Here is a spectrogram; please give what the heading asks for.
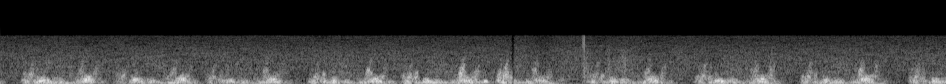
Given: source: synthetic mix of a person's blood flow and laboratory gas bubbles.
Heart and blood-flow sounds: Doppler ultrasound of blood flow; precordium
7.68-7.78 s: bubbles
From the record:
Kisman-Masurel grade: 111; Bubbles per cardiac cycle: 1 to 2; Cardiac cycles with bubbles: 1 to 10%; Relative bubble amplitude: barely perceptible (0.100 to 0.250); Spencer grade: 1 (occasional bubble signal discernible with the cardiac motion signal, with majority of cardiac periods free of bubbles); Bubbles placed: only in the low amplitude regions of the cardiac cycle

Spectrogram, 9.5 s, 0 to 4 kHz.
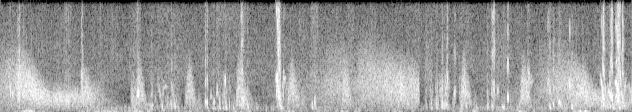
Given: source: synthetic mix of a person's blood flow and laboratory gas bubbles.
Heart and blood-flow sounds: Doppler ultrasound of blood flow; subclavian vein
0.13-0.39 s: bubbles
0.42-0.46 s: bubbles
0.95-1.07 s: bubbles
1.20-1.28 s: bubbles
1.96-2.11 s: bubbles
2.21-2.73 s: bubbles
3.04-3.92 s: bubbles
4.11-4.31 s: bubbles
4.65-4.79 s: bubbles
6.37-7.04 s: bubbles
7.29-7.67 s: bubbles
7.73-8.03 s: bubbles
8.19-8.71 s: bubbles
8.97-9.49 s: bubbles
From the record:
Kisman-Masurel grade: 233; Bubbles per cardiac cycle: several, 3 to 8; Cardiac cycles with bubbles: 50 to 99%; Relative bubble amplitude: loud (0.450 to 0.775); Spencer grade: 3 (all of the cardiac periods contain showers or single bubble signals, but not dominating or overriding the cardiac motion signals); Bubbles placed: anywhere in the cardiac cycle

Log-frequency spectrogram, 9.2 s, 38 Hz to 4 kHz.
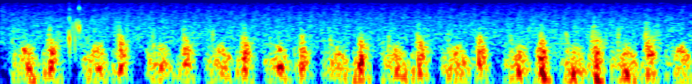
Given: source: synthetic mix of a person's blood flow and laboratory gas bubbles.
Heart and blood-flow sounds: Doppler ultrasound of blood flow; precordium
0.88-1.09 s: bubbles
From the record:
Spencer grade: 2 (many but less than half of the cardiac periods contain bubble signals, singularly or in groups); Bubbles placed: anywhere in the cardiac cycle

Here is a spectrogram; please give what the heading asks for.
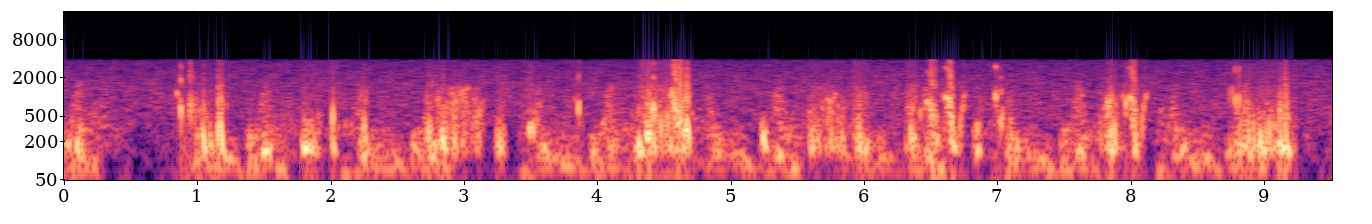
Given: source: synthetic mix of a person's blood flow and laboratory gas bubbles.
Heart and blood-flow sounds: Doppler ultrasound of blood flow; precordium
0.81-1.23 s: bubbles
1.77-1.94 s: bubbles
1.98-2.08 s: bubbles
2.21-2.30 s: bubbles
2.70-3.15 s: bubbles
3.23-3.32 s: bubbles
3.46-3.56 s: bubbles
3.82-3.90 s: bubbles
4.28-4.73 s: bubbles
5.58-5.88 s: bubbles
5.91-6.04 s: bubbles
6.31-6.77 s: bubbles
6.82-6.91 s: bubbles
6.95-7.08 s: bubbles
7.74-8.13 s: bubbles
8.73-9.23 s: bubbles
9.49-9.52 s: bubbles
From the record:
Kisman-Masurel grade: 243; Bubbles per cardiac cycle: several, 3 to 8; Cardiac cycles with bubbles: 100%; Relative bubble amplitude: loud (0.450 to 0.775); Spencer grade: 3 (all of the cardiac periods contain showers or single bubble signals, but not dominating or overriding the cardiac motion signals); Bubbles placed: anywhere in the cardiac cycle

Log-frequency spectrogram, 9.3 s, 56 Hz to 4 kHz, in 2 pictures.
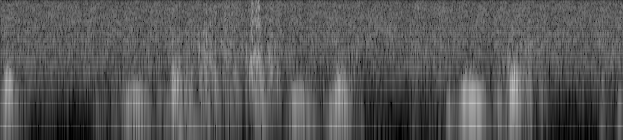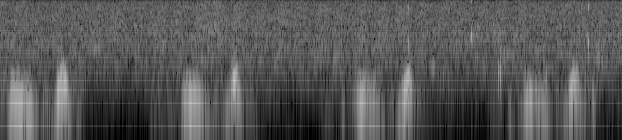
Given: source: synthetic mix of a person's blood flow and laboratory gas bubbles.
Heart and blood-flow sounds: Doppler ultrasound of blood flow; precordium
1.25-2.10 s: bubbles
3.71-4.14 s: bubbles
7.71-7.77 s: bubbles
8.19-8.23 s: bubbles
8.40-8.45 s: bubbles
8.68-8.80 s: bubbles
9.05-9.18 s: bubbles
From the record:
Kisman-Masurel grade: 221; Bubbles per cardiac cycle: several, 3 to 8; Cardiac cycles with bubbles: 10 to 50%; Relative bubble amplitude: barely perceptible (0.100 to 0.250); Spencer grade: 2 (many but less than half of the cardiac periods contain bubble signals, singularly or in groups); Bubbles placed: anywhere in the cardiac cycle

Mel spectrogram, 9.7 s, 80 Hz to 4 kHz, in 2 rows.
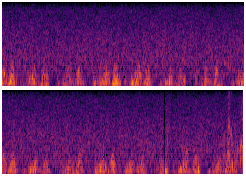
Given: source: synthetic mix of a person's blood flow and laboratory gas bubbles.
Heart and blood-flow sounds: Doppler ultrasound of blood flow; precordium
9.22-9.67 s: bubbles
From the record:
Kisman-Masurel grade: 213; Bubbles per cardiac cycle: several, 3 to 8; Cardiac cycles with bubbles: 1 to 10%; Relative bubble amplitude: loud (0.450 to 0.775); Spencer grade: 1 (occasional bubble signal discernible with the cardiac motion signal, with majority of cardiac periods free of bubbles); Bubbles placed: anywhere in the cardiac cycle

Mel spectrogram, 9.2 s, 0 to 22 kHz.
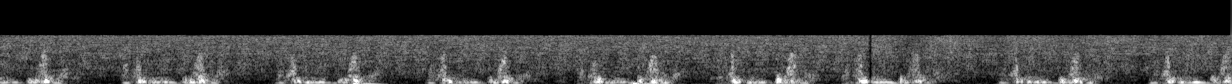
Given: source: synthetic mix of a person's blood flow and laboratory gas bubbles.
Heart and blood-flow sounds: Doppler ultrasound of blood flow; precordium
no bubbles
From the record:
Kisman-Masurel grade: 000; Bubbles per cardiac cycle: 0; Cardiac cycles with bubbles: 0%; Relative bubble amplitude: no bubbles discernible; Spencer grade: 0 (complete lack of bubble signals)

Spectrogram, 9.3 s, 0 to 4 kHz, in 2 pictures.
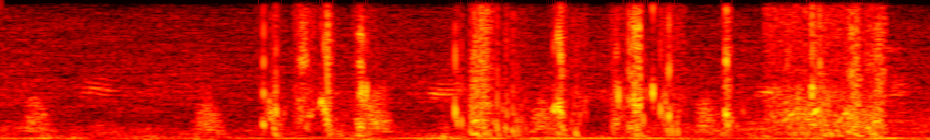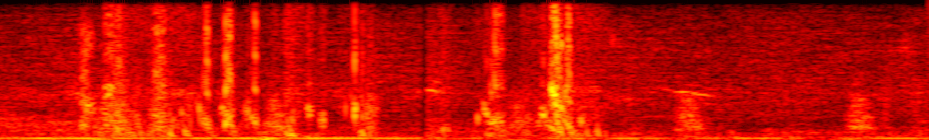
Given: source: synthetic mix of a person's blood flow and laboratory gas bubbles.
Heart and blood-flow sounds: Doppler ultrasound of blood flow; subclavian vein
1.28-1.44 s: bubbles
1.46-1.94 s: bubbles
2.25-2.67 s: bubbles
2.75-2.94 s: bubbles
3.04-3.44 s: bubbles
3.60-3.73 s: bubbles
3.82-4.44 s: bubbles
5.04-6.29 s: bubbles
6.34-6.55 s: bubbles
6.84-6.92 s: bubbles
7.02-7.69 s: bubbles
From the record:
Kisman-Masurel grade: 332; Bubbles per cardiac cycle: rolling drumbeat, 9 or more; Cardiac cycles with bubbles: 50 to 99%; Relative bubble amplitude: moderate (0.250 to 0.450); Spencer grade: 3 (all of the cardiac periods contain showers or single bubble signals, but not dominating or overriding the cardiac motion signals); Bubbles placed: anywhere in the cardiac cycle

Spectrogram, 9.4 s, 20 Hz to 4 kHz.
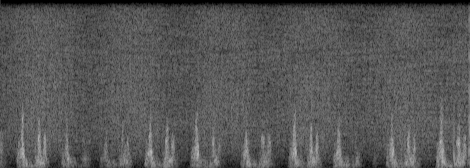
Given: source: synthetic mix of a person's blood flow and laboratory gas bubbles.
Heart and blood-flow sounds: Doppler ultrasound of blood flow; precordium
9.05-9.31 s: bubbles
9.36-9.41 s: bubbles
From the record:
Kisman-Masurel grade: 211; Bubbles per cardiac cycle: several, 3 to 8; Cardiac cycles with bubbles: 1 to 10%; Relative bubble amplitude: barely perceptible (0.100 to 0.250); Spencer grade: 1 (occasional bubble signal discernible with the cardiac motion signal, with majority of cardiac periods free of bubbles); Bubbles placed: only in the low amplitude regions of the cardiac cycle

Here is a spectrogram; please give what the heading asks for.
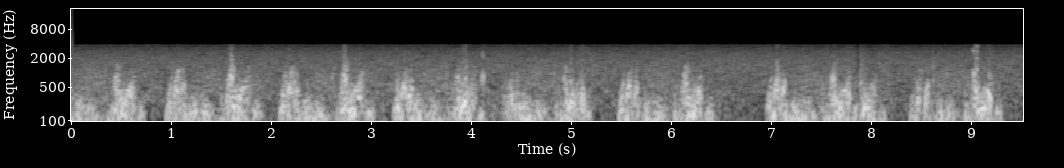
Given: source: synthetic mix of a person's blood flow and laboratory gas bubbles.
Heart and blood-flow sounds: Doppler ultrasound of blood flow; precordium
4.09-4.15 s: bubbles
5.07-5.17 s: bubbles
9.00-9.09 s: bubbles
From the record:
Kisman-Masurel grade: 123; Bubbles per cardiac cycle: 1 to 2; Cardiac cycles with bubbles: 10 to 50%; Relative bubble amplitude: loud (0.450 to 0.775); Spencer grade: 2 (many but less than half of the cardiac periods contain bubble signals, singularly or in groups); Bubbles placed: only in the low amplitude regions of the cardiac cycle

